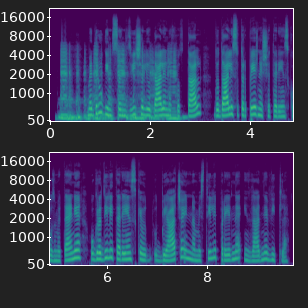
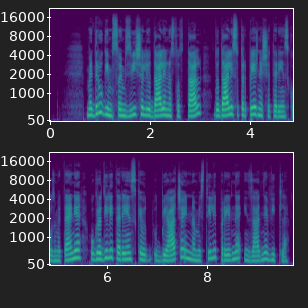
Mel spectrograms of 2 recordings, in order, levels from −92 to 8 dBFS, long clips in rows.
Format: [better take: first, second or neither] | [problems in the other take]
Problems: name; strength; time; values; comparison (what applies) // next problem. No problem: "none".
second | noise reduction (neural mask model RNNoise)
